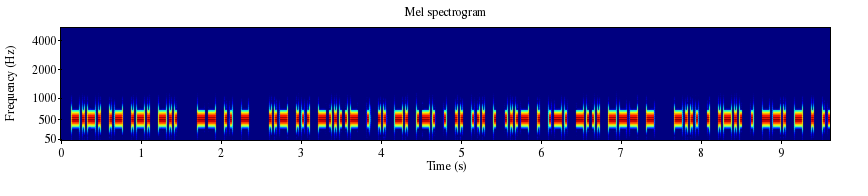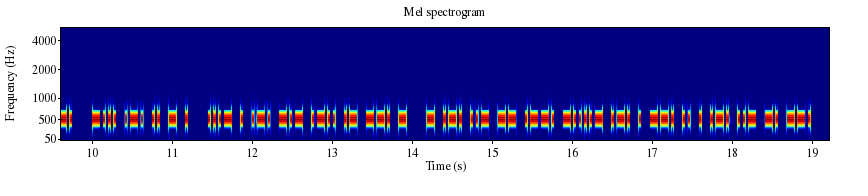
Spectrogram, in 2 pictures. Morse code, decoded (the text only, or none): CARD MIT US-EINREISEVERBOT BELEGTER BRITE VERKLAGT TRUMP-REGIERUNG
